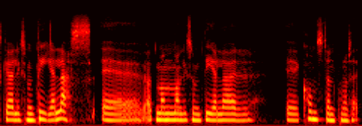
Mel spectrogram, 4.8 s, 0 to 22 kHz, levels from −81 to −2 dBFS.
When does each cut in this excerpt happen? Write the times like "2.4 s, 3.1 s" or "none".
none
